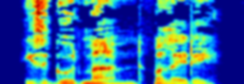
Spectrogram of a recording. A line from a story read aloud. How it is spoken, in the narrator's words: I said quietly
